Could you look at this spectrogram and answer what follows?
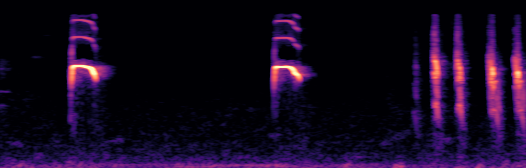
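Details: Singing scaly-breasted munia whose song borrows tree sparrow, red siskin and canary phrases: two separate loud high whistled notes about one and a half seconds apart, followed by four short sharp clicking chips.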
